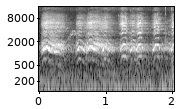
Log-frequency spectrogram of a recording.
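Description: Crows, a large flock of about fifty, caw from a big tulip poplar in a residential neighbourhood. Their harsh calls overlap in loud, dense bursts that barely pause.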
